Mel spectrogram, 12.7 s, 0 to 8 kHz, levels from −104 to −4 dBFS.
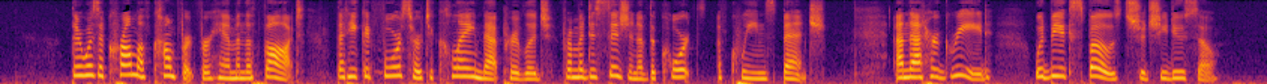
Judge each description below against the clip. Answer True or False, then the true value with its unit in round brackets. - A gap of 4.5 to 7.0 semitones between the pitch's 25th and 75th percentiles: True (5.0 semitones)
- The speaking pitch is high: True (255 Hz)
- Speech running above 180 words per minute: True (190 wpm)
